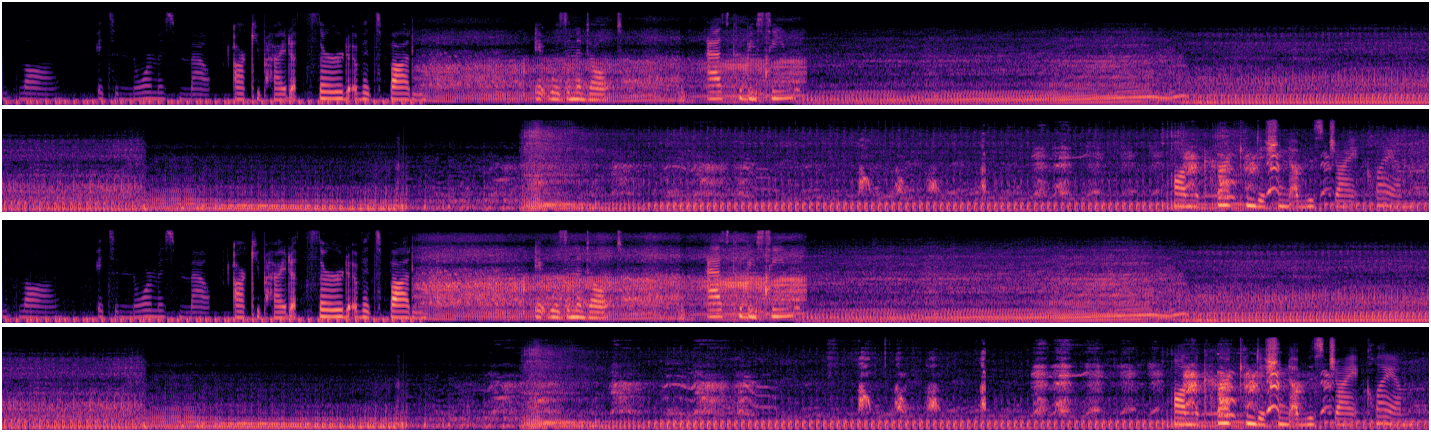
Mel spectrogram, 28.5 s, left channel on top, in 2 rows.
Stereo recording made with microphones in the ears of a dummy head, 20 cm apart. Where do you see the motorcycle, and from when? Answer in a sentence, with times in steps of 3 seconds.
You can hear the motorcycle on the right from 0 s, in the centre from 12 s and on the left from 18 s.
